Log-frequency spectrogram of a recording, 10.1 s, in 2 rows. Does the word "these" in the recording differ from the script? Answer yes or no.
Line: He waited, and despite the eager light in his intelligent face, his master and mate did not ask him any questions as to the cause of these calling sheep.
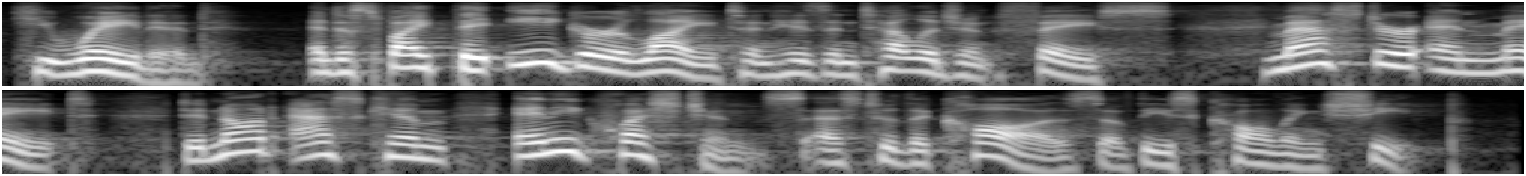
no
